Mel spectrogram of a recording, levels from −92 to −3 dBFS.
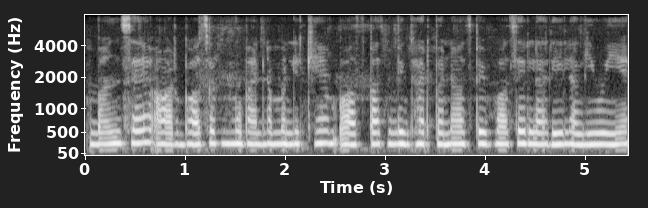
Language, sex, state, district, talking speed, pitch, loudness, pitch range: Hindi, female, Haryana, Charkhi Dadri, 230 wpm, 245 Hz, -12 LUFS, 240-255 Hz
